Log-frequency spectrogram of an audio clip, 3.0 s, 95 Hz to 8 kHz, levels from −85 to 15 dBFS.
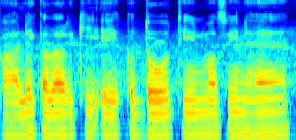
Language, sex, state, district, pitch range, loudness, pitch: Hindi, male, Uttar Pradesh, Shamli, 115-120 Hz, -18 LUFS, 115 Hz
